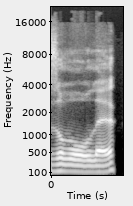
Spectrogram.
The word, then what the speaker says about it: Zwolle: right now, which is Zwolle. Actually, the correct pronunciation is Zwolle. In Netherlands, they call it like this.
